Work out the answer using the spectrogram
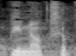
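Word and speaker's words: Pinoxxio: Digo Pinoxio porque se escribe con dos X en medio, supongo que en plan siglo XXI, ¿no?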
